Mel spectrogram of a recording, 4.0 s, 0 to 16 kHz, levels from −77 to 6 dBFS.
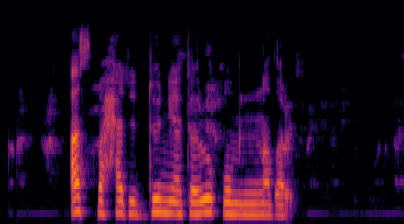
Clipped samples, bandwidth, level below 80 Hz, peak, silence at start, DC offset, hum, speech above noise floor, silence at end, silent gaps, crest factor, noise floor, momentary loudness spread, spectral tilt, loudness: under 0.1%; 10 kHz; -76 dBFS; -4 dBFS; 0.15 s; under 0.1%; none; 41 dB; 1.15 s; none; 22 dB; -64 dBFS; 6 LU; -5 dB/octave; -24 LUFS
